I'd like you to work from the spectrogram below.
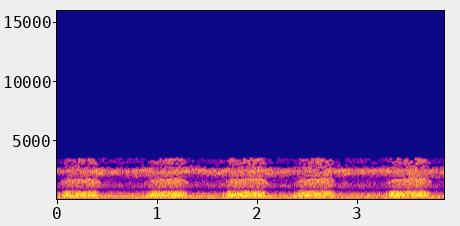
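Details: Barn owls during mating at Starr Ranch, California, as the female joins the male. Harsh, wheezy rasping hisses sound five times at roughly one-second intervals.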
